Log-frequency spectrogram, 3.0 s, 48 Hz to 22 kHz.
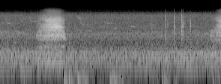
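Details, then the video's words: Juvenile Eurasian eagle-owl in the Eifel, recorded 18 June 2016, giving a single harsh, hissing burst lasting under half a second against a quiet, steady background. "Eifel Uhu Junior3"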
